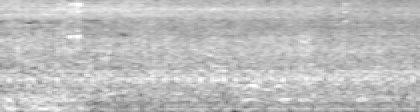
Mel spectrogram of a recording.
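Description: A steady low engine hum, with faint voices in the distance.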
